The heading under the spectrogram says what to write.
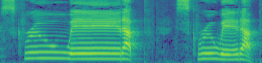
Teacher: We have like a W sound there.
